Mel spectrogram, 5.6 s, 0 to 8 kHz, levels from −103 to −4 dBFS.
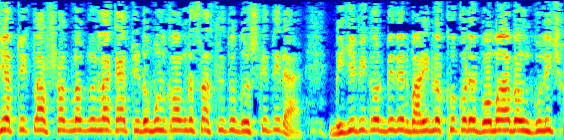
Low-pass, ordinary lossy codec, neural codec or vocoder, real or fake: none; none; none; real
